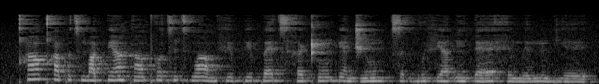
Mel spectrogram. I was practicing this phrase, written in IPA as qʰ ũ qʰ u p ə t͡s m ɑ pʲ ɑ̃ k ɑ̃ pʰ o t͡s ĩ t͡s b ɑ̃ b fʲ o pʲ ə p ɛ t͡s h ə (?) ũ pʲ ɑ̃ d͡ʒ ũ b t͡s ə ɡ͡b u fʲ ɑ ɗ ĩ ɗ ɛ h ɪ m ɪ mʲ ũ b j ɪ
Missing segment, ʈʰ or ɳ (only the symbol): ʈʰ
